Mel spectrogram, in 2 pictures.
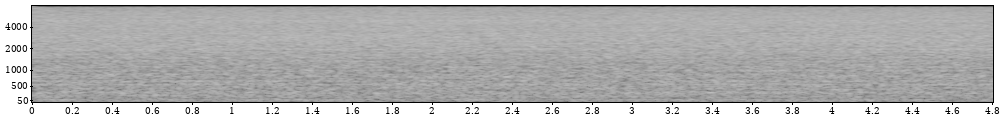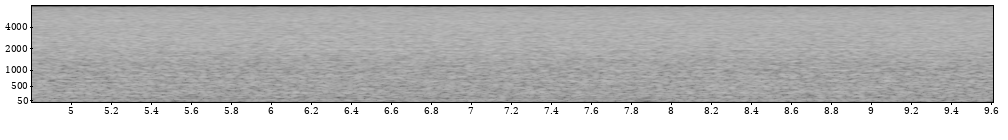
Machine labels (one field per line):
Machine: fan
